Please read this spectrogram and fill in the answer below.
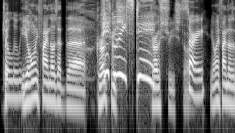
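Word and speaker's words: Jos. Louis: It's spelled JOS space LOUIS, but it's pronounced Joe Louis.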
